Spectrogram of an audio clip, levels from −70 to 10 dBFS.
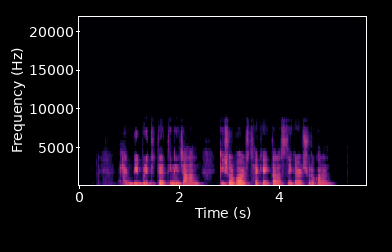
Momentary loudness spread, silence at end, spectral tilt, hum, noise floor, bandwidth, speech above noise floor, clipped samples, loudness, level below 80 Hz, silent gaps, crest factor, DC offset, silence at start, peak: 10 LU; 0.65 s; -5.5 dB/octave; none; -69 dBFS; 9.2 kHz; 48 dB; under 0.1%; -21 LUFS; -64 dBFS; none; 20 dB; under 0.1%; 0.5 s; -2 dBFS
